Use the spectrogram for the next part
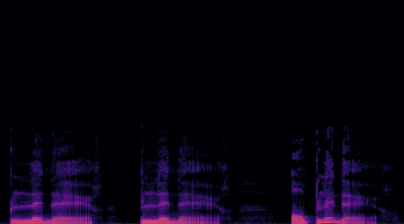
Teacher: we tend to make the liaison plein air, plein air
